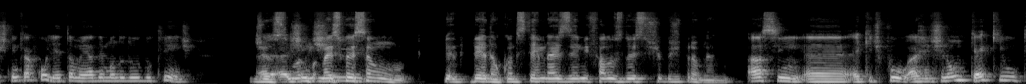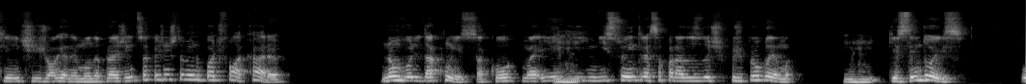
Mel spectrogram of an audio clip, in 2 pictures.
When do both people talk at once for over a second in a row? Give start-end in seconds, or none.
2.5-3.8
